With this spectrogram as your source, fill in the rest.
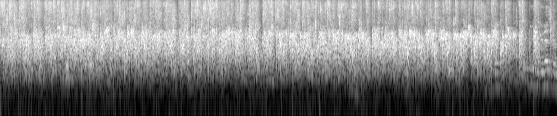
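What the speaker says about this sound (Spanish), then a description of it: "Un aplauso para los mozos." Sustained, dense applause from an audience at a political gathering, steady and loud for the full length, tapering slightly at the very end.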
